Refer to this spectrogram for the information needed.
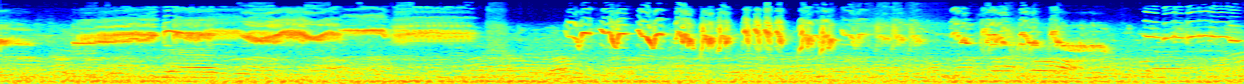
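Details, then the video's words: Iranian lark, Mashhadi type, opening with a sustained high warbled trill, then a fast series of sharp chirped notes repeated about three per second, over faint low hum. "Jal Birds Iranians Lark Sounds | صدای طرقه، مشهدي مست"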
